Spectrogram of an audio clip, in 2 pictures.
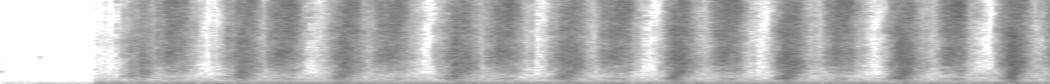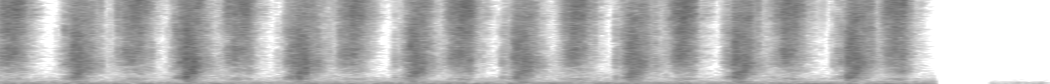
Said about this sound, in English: But rice hitting plastic creates a great rhythmic shaker instrument that can be just what you're looking for to throw the finishing touches on your track.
